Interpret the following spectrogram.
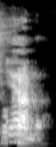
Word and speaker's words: Wakanda: Is that how I pronounced it? Yeah, it's Wakanda.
